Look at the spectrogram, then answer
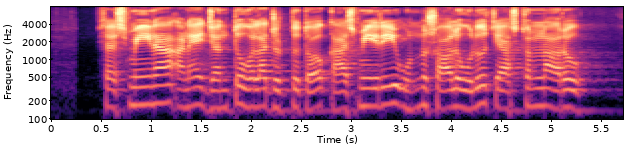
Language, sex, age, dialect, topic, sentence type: Telugu, male, 18-24, Utterandhra, agriculture, statement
